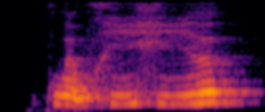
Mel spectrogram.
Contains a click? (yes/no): no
